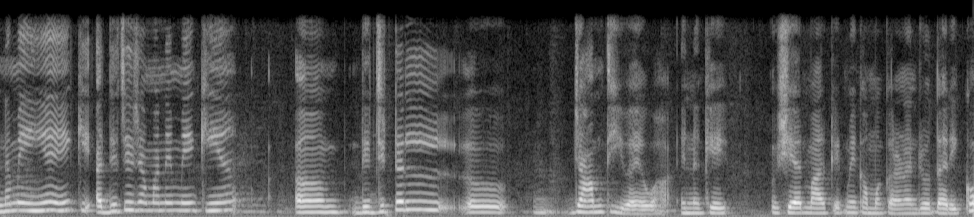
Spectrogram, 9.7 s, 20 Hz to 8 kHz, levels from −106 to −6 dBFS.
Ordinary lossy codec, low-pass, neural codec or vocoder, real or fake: none; 7.2 kHz; none; real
